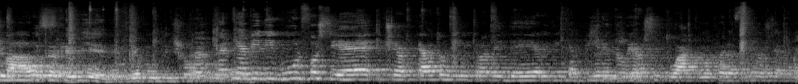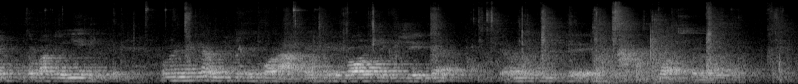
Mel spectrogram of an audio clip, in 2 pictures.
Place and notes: Castle of Lardirago (PV), Italy - A visit fo the Castle
By the courtyard, following a small group entering the Castle, closed for most time of the year, and visiting the small church.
